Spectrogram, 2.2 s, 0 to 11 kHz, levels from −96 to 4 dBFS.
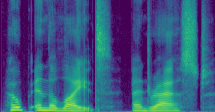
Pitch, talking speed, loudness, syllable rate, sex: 200 Hz, 165 wpm, -17 LUFS, 3.2 syllables/s, female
